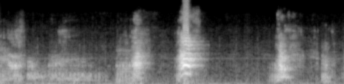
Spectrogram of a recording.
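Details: Pups at play: a low rumbling growl at first, then four short barking yelps spaced unevenly, the loudest near the middle.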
